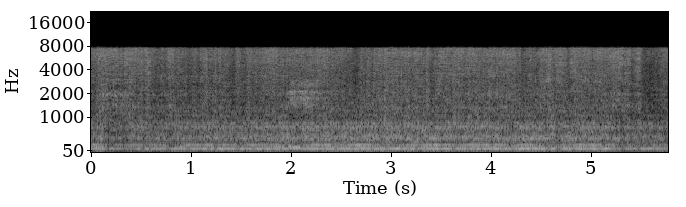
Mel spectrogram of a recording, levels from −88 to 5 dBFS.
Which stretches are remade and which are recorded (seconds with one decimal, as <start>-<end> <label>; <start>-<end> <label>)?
0.0-5.8 recorded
